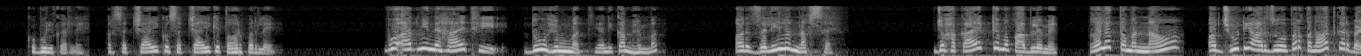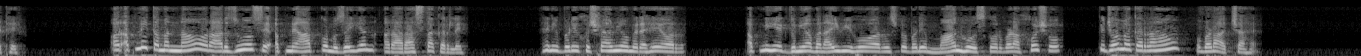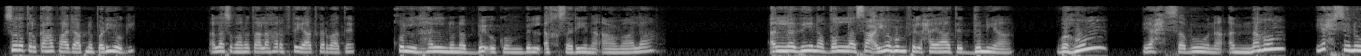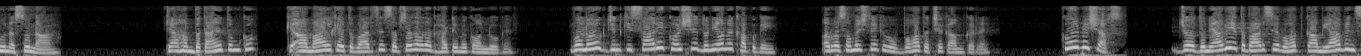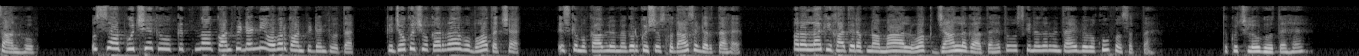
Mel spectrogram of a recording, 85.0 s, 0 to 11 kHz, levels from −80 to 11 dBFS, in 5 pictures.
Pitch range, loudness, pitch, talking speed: 160-245 Hz, -18 LUFS, 200 Hz, 165 wpm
